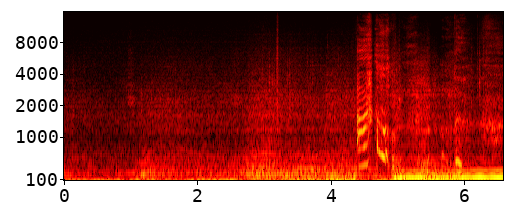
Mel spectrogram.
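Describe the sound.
A car drives off. A low rumble builds gradually before the engine revs up, turning louder and more tonal in the second half.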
